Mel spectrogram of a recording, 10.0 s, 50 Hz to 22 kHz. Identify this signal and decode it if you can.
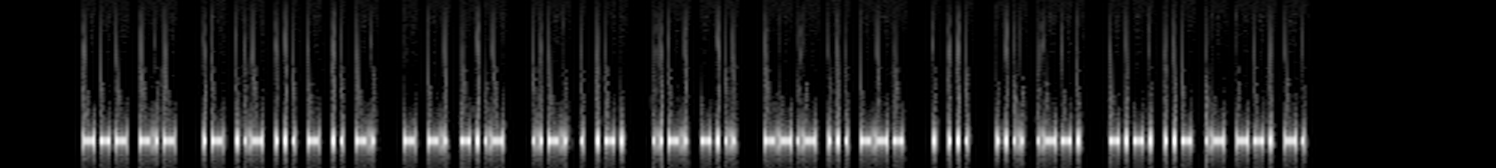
Morse code, heard as a keyed tone, about 46 wpm, 700 Hz. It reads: OK AUSTIN TNX FER FB QSO ES HP CUAGN
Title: Practice QSO - Exchange 4 - Ending - 45wpm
